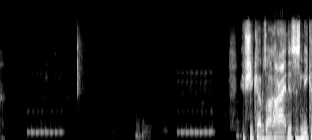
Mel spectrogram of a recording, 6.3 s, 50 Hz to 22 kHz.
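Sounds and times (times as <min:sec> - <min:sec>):
phone ringback tone on an outgoing call: 0:00.5 - 0:01.3, 0:03.5 - 0:04.3
speech: 0:04.7 - 0:06.2.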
